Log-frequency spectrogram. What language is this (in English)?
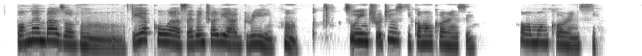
Nigerian Pidgin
